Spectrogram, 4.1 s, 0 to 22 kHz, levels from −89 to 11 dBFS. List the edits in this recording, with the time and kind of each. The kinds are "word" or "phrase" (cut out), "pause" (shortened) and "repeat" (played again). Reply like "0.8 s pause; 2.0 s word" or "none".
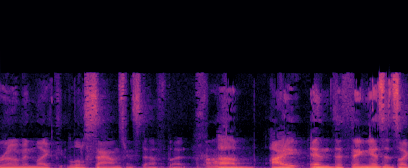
1.3 s word; 2.1 s word; 3.1 s word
